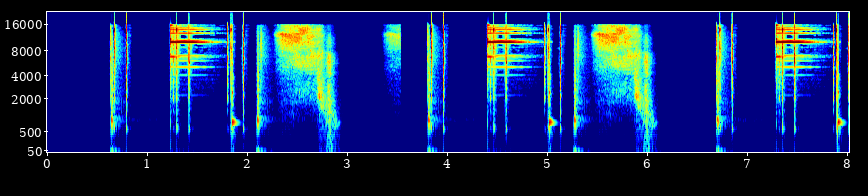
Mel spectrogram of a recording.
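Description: Subscribe-button animation sound effect, played three times about three seconds apart: a couple of sharp clicks, a short bell-like ding, more clicks, then a soft whoosh.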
